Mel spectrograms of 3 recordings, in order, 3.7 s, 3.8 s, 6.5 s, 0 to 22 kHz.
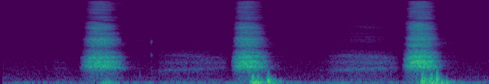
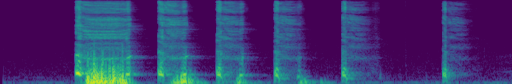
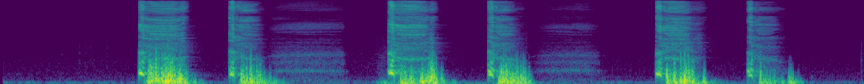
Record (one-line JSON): {"exhalation_length": "3.7 s", "exhalation_amplitude": 3190, "exhalation_signal_mean_std_ratio": 0.4, "cough_length": "3.8 s", "cough_amplitude": 24713, "cough_signal_mean_std_ratio": 0.34, "three_cough_length": "6.5 s", "three_cough_amplitude": 32767, "three_cough_signal_mean_std_ratio": 0.4, "survey_phase": "beta (2021-08-13 to 2022-03-07)", "age": "18-44", "gender": "Female", "wearing_mask": "No", "symptom_cough_any": true, "symptom_runny_or_blocked_nose": true, "symptom_shortness_of_breath": true, "symptom_sore_throat": true, "symptom_abdominal_pain": true, "symptom_fatigue": true, "symptom_fever_high_temperature": true, "symptom_headache": true, "symptom_change_to_sense_of_smell_or_taste": true, "symptom_loss_of_taste": true, "symptom_other": true, "symptom_onset": "2 days", "smoker_status": "Never smoked", "respiratory_condition_asthma": false, "respiratory_condition_other": false, "recruitment_source": "Test and Trace", "submission_delay": "1 day", "covid_test_result": "Positive", "covid_test_method": "RT-qPCR", "covid_ct_value": 19.9, "covid_ct_gene": "ORF1ab gene"}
